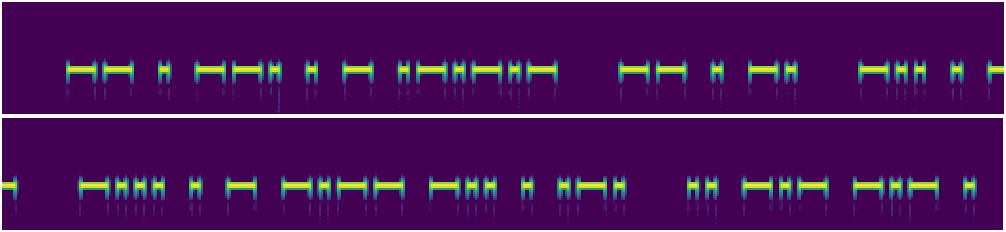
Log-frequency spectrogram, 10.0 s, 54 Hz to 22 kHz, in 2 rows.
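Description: Morse code, heard as a keyed tone, about 26 wpm, 600 Hz. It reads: MEGET. MEN DET BETYDER IKKE
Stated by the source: High-speed (QRQ) Morse at 26 wpm.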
